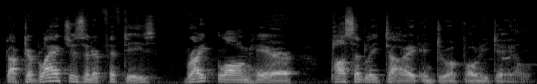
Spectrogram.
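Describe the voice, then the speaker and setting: An actor playing a stoic robotic police officer in a video game, speaking in a stilted, formal, emotionless way. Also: male voice, fairly low pitch, moderate pace, close to an everyday voice. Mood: flat, stoic.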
